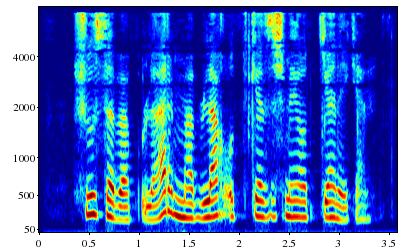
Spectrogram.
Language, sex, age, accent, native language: Uzbek, female, 12-17, Farg'ona, Uzbek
